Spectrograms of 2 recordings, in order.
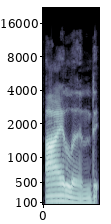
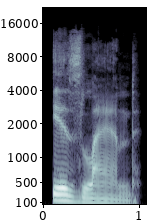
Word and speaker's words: island: The word island is hard because the S is silent. Many learners want to say island.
